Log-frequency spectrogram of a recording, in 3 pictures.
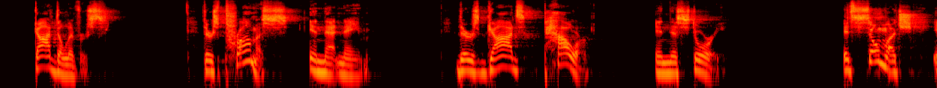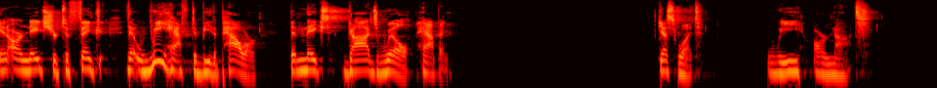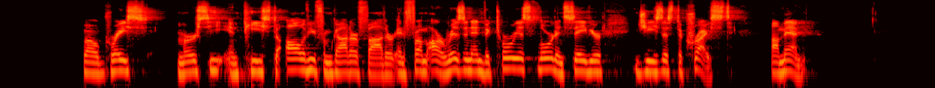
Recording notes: Live from our Celebration Ministry Center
